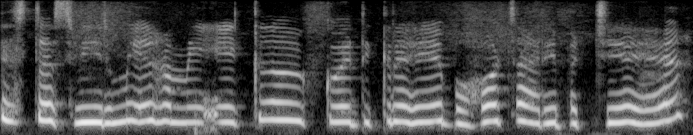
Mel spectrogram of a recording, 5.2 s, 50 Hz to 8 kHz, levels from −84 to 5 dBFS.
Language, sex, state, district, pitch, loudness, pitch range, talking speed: Hindi, female, Karnataka, Bangalore, 340 Hz, -13 LUFS, 325-360 Hz, 140 wpm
